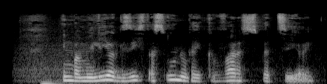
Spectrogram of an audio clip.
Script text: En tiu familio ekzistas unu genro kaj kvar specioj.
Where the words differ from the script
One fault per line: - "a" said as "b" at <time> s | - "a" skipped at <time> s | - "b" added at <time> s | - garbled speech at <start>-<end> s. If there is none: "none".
- "tiu" skipped at 0.7 s
- "genro" skipped at 1.9 s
